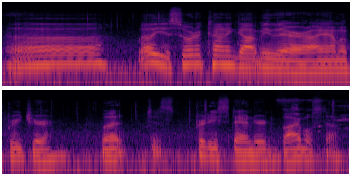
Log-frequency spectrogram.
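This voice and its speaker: A soft-spoken preacher who leads a starving group,with a gravelly, creaky voice at a middling pitch. He talks in a calm, gently persuasive way, as in a TV drama. A faint hiss sits under the sound. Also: a little slow. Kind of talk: TV drama acting.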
